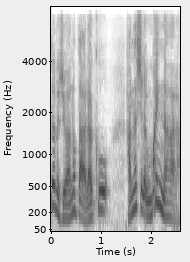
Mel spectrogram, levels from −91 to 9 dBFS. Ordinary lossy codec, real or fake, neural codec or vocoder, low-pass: none; fake; codec, 16 kHz, 0.5 kbps, X-Codec, WavLM features, trained on Multilingual LibriSpeech; 7.2 kHz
